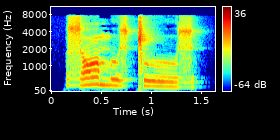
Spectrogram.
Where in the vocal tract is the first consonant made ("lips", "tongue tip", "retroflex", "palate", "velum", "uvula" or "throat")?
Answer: tongue tip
